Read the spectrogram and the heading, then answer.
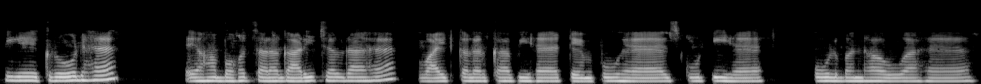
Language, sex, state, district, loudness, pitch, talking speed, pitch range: Hindi, female, Bihar, Jahanabad, -17 LUFS, 160 Hz, 145 wpm, 155-170 Hz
